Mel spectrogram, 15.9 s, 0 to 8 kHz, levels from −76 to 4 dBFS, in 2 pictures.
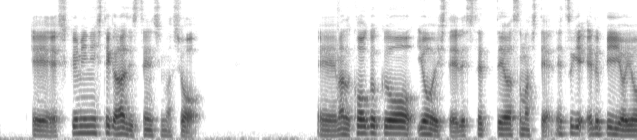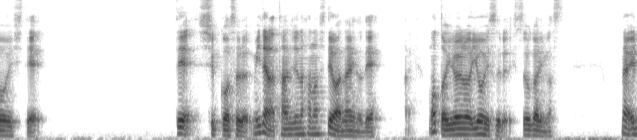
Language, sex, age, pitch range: Japanese, male, 20-39, 100-135 Hz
